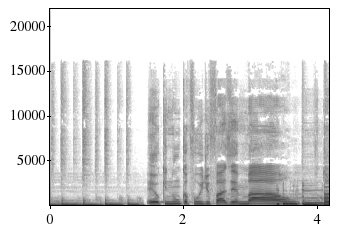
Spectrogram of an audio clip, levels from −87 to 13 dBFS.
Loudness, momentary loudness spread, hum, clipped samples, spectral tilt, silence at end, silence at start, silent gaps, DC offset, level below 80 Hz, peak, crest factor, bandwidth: -18 LUFS; 8 LU; none; under 0.1%; -6 dB/octave; 0 s; 0 s; none; under 0.1%; -20 dBFS; 0 dBFS; 16 dB; 16 kHz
